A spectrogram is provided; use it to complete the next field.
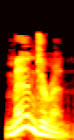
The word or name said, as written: mandarin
